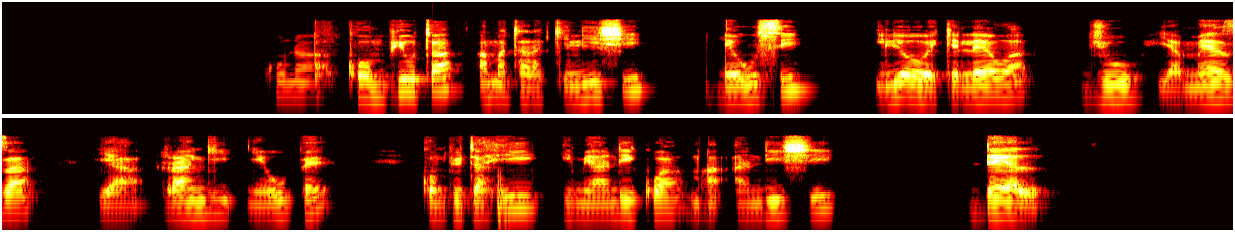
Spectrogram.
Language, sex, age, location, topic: Swahili, male, 18-24, Kisumu, education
